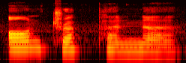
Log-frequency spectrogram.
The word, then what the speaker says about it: entrepreneur: So I just want to make sure that we can pronounce this properly in a British English accent. It is entrepreneur. Entrepreneur. Entrepreneur.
